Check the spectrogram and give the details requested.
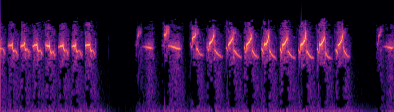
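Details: Eurasian skylark song used to teach captive birds. A quick run of short, repeated high notes gives way after a pause to evenly spaced, sweeping downslurred whistles, roughly three per second. Background is silent.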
